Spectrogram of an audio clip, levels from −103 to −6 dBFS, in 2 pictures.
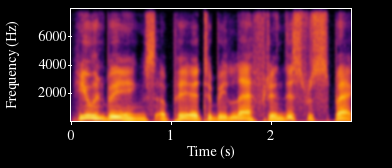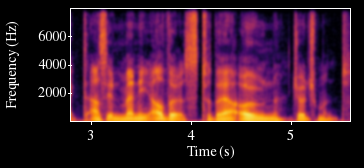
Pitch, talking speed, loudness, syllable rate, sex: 135 Hz, 180 wpm, -17 LUFS, 4.3 syllables/s, male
